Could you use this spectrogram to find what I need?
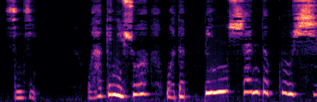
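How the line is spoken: Quiet voice. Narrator (Chinese): 他小声地说

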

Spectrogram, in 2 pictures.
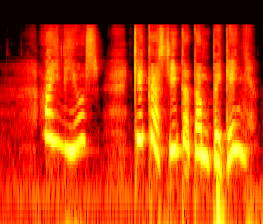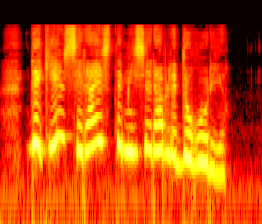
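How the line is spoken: Woman exclaims. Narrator (Spanish): ella exclamó

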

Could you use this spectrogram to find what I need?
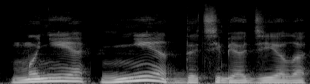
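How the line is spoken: Plain. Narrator (Russian): говорит природа человеку

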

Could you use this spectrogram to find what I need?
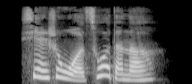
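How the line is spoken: Laughing. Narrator (Chinese): 宝琴笑道

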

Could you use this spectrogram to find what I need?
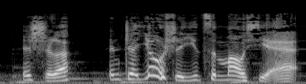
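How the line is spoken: Happy, laughing. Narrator (Chinese): 他们高兴极了，不由得笑出了声蜥蜴说

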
